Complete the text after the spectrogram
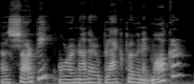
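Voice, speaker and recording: The speaker is a woman with a somewhat breathy voice. She goes at a fairly slow pace. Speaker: art teacher. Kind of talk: tutorial. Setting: recorded video. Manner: encouraging, addressing kids.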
